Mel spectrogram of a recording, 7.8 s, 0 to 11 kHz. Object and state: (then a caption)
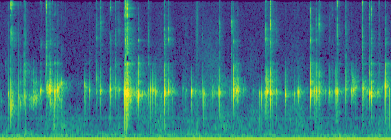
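Small glass jar. A small, hollow, clear glass jar with a lid is held in one hand and tapped and scratched with long nails. Quiet, scattered clicks and brief scratching produce a short glassy ring around 1.1 kHz, with bright ticks on top and irregular pauses between the strokes.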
